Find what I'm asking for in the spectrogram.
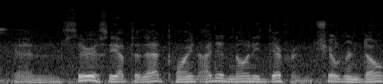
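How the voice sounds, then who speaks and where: A man's fairly quick, fairly even-toned speech amid audible room echo. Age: 60s. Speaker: vlogger. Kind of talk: personal storytelling.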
